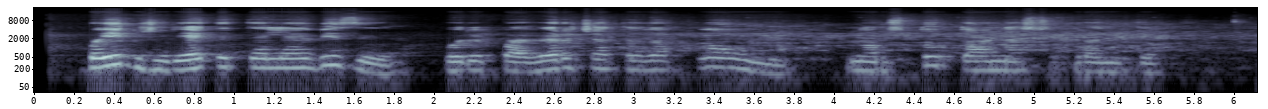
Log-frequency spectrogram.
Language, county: Lithuanian, Klaipėda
